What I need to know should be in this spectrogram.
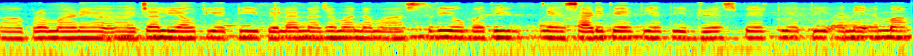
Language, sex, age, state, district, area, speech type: Gujarati, female, 18-30, Gujarat, Amreli, rural, spontaneous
